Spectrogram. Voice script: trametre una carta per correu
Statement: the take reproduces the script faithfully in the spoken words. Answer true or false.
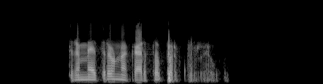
true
